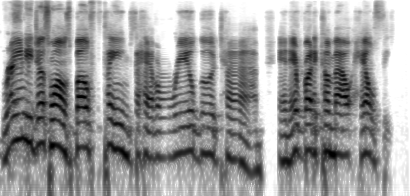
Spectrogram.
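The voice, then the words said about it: Put-on Southern accent. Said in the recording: “Just did a Southern accent. ... That was really good.”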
